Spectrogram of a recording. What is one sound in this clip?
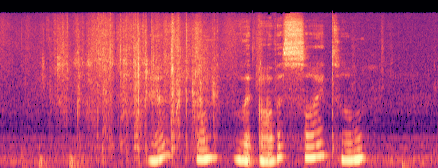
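A sheet of paper rustles as it is lifted and turned.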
